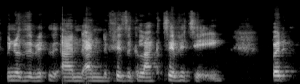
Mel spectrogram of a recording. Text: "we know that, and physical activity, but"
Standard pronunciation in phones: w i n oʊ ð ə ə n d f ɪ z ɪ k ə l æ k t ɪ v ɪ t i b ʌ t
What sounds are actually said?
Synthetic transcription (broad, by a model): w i n oʊ ð ə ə n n f ɪ z ɪ k ə l æ k t ɪ v ɪ t i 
